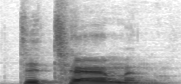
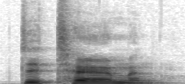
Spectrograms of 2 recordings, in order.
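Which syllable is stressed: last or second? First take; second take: second; second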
